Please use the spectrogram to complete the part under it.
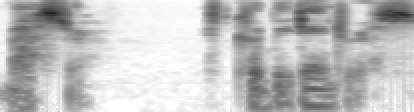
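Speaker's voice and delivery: very low, hushed whisper. In a roleplay, answering his master, very low tone. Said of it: "in a very low tone".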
